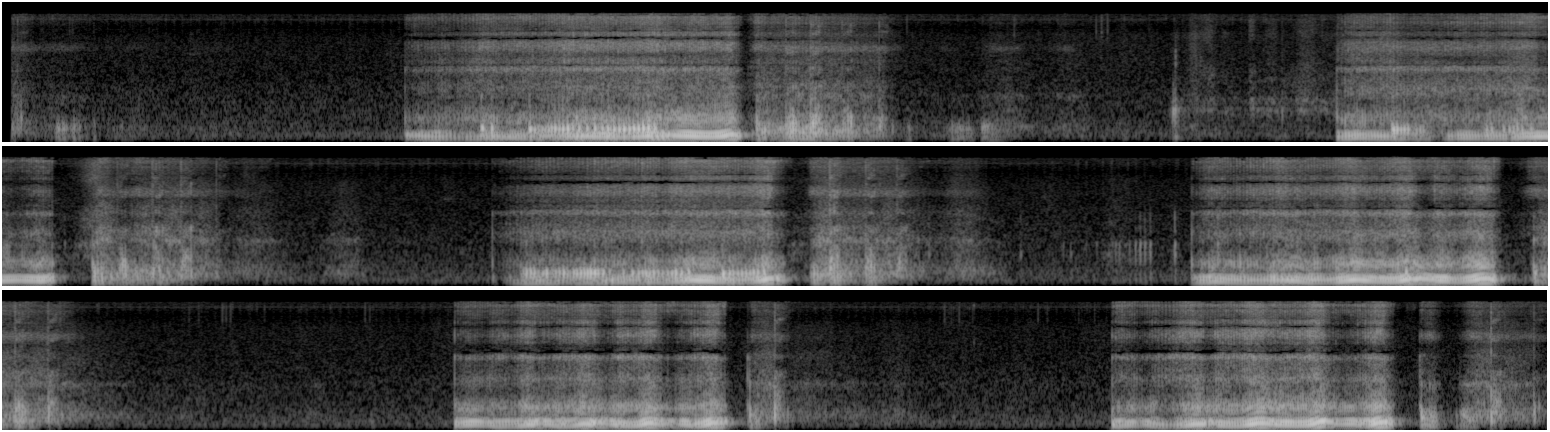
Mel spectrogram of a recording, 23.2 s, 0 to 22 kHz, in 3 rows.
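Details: Loud, rattling snores from Baxter, a dog sleeping lying on his owner, about 16 a minute with quiet pauses between; snoring.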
